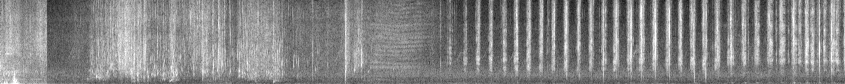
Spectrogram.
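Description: Wind buffeting the microphone briefly at the start, then an even, rapid clicking of about six or seven clicks a second from a little past halfway: a fishing reel's ratchet or drag clicking.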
